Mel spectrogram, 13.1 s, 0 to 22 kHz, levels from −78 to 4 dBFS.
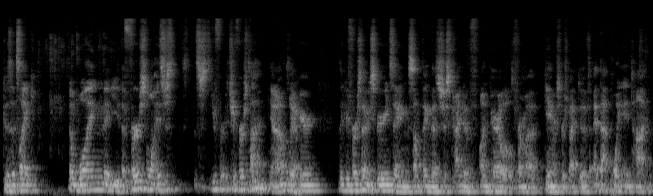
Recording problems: off-mic speech; far
room echo; noticeable; dies away in 0.4 s

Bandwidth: 14.5 kHz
